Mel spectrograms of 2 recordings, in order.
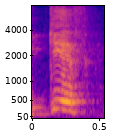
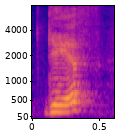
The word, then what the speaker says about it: GIF: should be GIF because it's graphics interchange format.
